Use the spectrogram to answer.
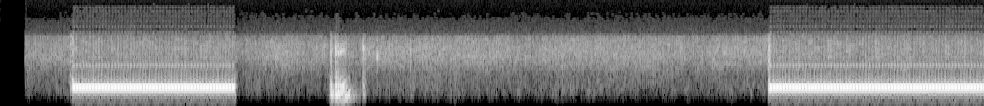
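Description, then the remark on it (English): A steady electronic telephone dial tone sounds for about a second, goes quiet apart from a brief click and faint line hiss, then the same tone returns, clear over the line, as a phone number is dialed to call someone. “Shall we give him a call and find out how it all went down?”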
